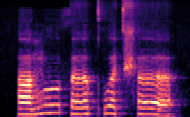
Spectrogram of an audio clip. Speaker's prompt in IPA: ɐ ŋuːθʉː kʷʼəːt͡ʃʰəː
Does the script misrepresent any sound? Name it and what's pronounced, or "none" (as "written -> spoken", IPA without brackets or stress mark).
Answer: ʉː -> əː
